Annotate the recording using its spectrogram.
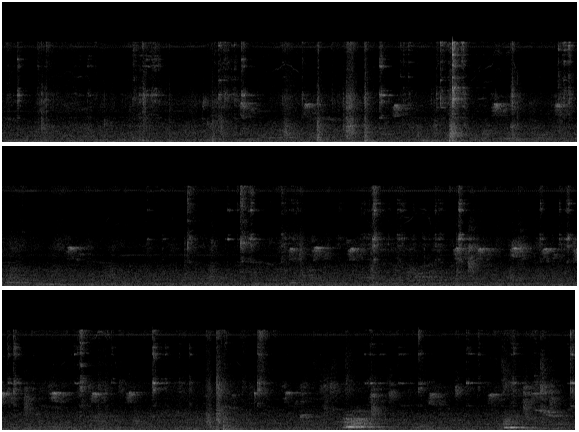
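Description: Cloth rustles as fabric is handled and tucked.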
